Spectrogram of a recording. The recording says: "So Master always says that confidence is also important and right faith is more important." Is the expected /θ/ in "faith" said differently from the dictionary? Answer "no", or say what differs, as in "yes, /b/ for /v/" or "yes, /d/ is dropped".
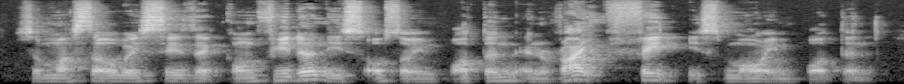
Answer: yes, /t/ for /θ/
